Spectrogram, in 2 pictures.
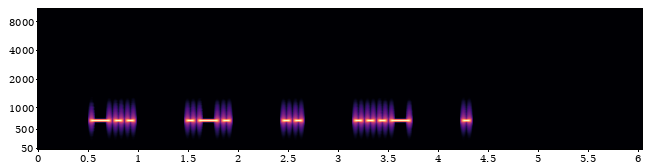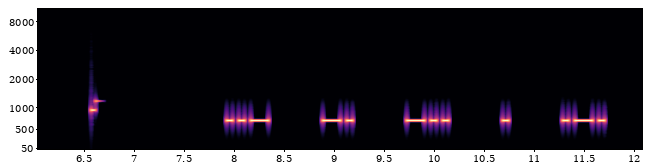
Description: Morse code, heard as a keyed tone, about 20 wpm, spaced as for 11 wpm, 700 Hz. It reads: DRIVE UNDER
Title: 3x Character Spacing - Top 500 Words - 20wpm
